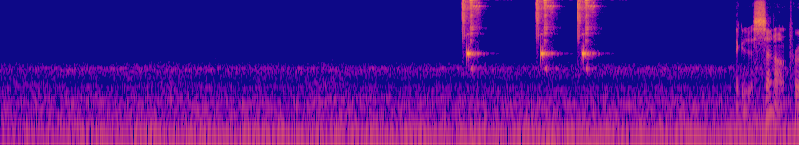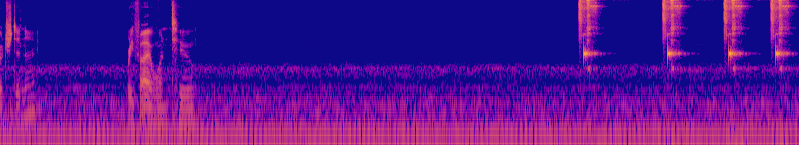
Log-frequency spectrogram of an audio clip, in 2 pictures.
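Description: A spacecraft's engine hums low and steady.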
